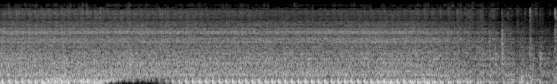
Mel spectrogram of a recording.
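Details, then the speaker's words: Craftsman 30" rear-engine rider mower, single-cylinder, with a clogged fuel filter found (carburetor not at fault): fires steadily at about three beats a second, dips briefly, then picks back up and runs properly. "See what I mean? It's not the carburetor at all. It's just a clogged fuel filter."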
